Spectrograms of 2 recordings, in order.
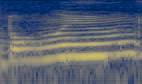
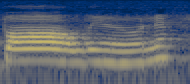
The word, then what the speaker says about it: balloon: are the balloons no when I smell balloon it has the word ball in it but I don't pronounce that ball loon I'd pronounce it but uh uh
